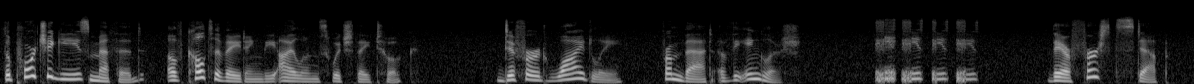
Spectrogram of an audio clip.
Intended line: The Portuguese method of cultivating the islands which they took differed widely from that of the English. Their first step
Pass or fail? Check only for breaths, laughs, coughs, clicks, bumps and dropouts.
fail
